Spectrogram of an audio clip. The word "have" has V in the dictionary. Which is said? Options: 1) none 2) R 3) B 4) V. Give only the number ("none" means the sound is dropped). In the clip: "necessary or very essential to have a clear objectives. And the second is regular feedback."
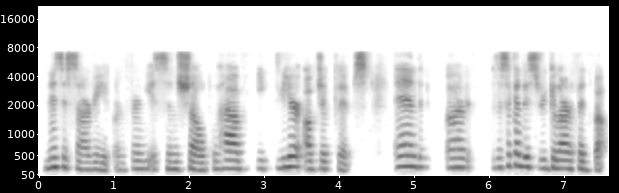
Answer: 4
